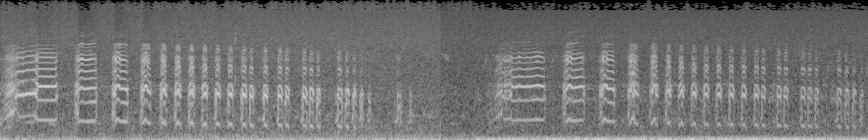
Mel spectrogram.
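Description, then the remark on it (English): Loud, harsh laughing cackle of an Erckel's francolin, a fast run of repeated calls that speeds into a chattering series, pauses briefly, then starts again, prominent over faint background noise. “If you hear a loud laughing cackle, but there's no people around, there's a good chance there's an Urkel's Franklin nearby.”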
